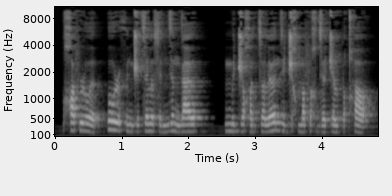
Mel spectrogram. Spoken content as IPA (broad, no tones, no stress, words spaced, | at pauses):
χɒfɹoə̯ | oɹ θʉnd͡ʒot͡səlo sœdnzə ŋɡaə̯ | mʏd͡ʒo χɔdt͡sɔlœə̯ nzʏd͡ʒʏχmɒfʏχ d͡zœə̯t͡ʃɒɹbʏ qʰɔ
